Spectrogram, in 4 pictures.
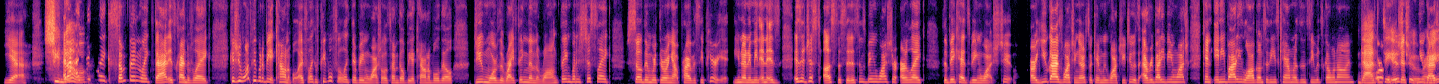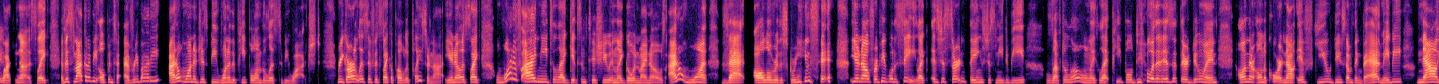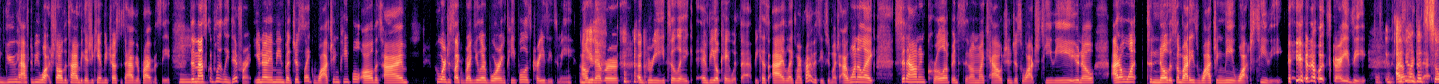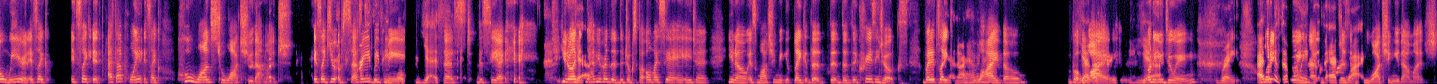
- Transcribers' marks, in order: gasp; other background noise; laughing while speaking: "screens"; chuckle; laughing while speaking: "do what it is that"; tapping; laughing while speaking: "Yeah"; laugh; laughing while speaking: "you know, it's crazy"; other noise; laugh; giggle; laughing while speaking: "A"; laugh
- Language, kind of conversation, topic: English, unstructured, How do you feel about the idea of being watched online all the time?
